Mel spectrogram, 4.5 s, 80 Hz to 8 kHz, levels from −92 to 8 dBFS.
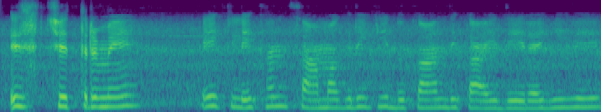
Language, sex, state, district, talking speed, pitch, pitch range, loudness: Hindi, female, Rajasthan, Churu, 160 wpm, 225 Hz, 210-245 Hz, -18 LUFS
